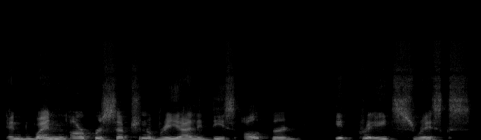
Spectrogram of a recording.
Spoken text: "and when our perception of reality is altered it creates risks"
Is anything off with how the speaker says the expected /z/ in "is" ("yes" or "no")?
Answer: yes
